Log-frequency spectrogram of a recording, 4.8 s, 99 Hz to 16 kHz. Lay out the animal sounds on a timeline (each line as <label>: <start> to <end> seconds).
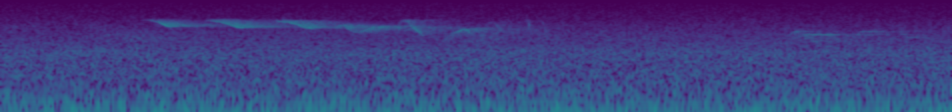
Louisiana Waterthrush (Parkesia motacilla): 0.6 to 2.7 seconds
Hermit Thrush (Catharus guttatus): 3.7 to 4.8 seconds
